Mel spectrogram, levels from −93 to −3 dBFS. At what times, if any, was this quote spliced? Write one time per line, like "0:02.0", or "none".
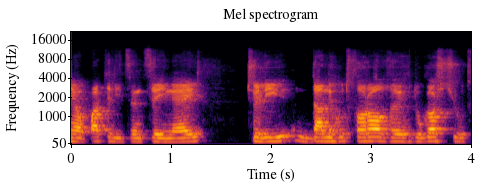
none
